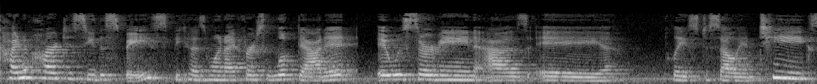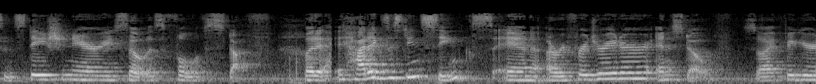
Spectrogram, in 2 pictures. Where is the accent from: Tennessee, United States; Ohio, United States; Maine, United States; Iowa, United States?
Iowa, United States; Ames; I'm from Ames, went to Iowa State for hotel restaurant management. And my husband and I met in Ames, and we actually used to work together in a restaurant.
